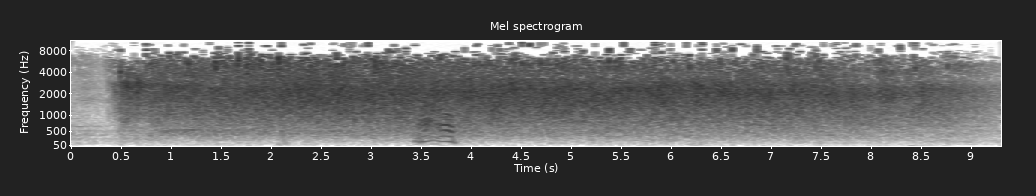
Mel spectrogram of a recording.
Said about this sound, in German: Möcht ihr einmal aufstehen und wir begrüßen euch einfach mal mit einem Applaus.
